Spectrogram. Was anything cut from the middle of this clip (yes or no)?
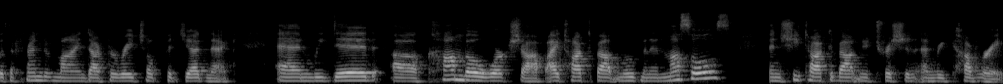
no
